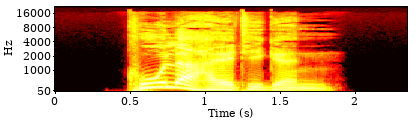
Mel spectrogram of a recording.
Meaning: strong dative masculine/neuter singular of kohlehaltig
- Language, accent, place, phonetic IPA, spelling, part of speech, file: German, Germany, Berlin, [ˈkoːləˌhaltɪɡəm], kohlehaltigem, adjective, De-kohlehaltigem.ogg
